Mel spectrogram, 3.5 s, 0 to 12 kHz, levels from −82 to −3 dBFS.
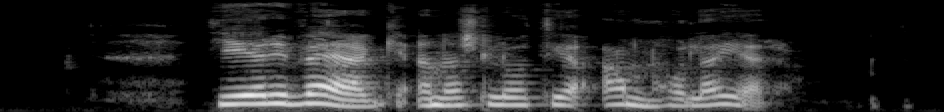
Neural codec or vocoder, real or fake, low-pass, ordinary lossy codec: none; real; 10.8 kHz; AAC, 48 kbps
